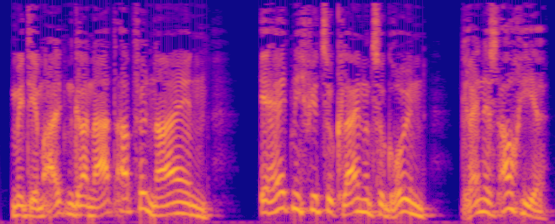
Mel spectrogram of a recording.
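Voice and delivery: deutlich höhere Jungenstimme; aufgeweckter Junge. A narrator's reading. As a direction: antworte lebhaft in hoher Jungenstimme. Pip antwortet, Gren meldet sich. (aufgeweckte, hohe Jungenstimme)

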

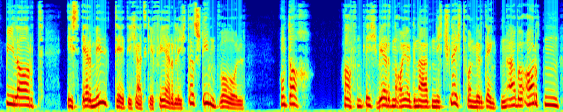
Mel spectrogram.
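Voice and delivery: high-pitched lady's voice, playful; Taena, confiding lady. Acted. Taena gossiping to the queen about her husband, high confiding voice.

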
